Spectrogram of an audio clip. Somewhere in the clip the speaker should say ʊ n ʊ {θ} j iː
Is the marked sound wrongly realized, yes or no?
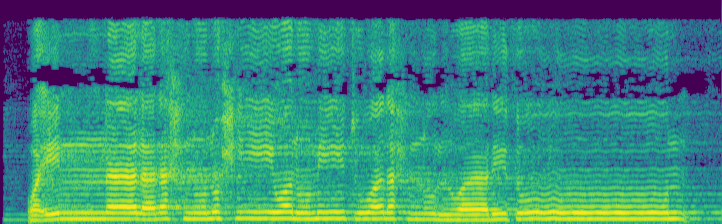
yes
